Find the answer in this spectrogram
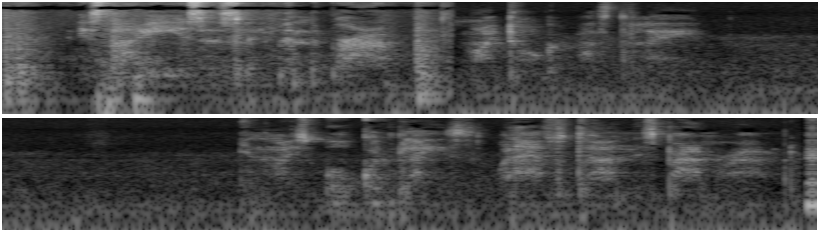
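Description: A woman whispering, with a low rumble of handling noise on a phone's microphone through the middle as it is moved about.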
